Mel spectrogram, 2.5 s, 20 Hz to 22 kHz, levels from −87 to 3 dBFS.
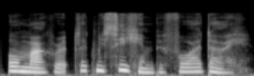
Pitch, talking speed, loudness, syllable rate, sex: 190 Hz, 210 wpm, -16 LUFS, 5.5 syllables/s, female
